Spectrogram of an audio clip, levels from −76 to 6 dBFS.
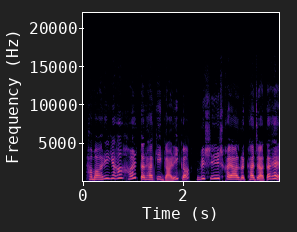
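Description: Buffer tearing runs from 1.32 to 2.13 s. The program writing the playback ring buffer and the hardware reading it cross every period, splicing a small slice of speech from roughly 70 ms earlier into each cycle. The hard joins make a robotic 50 Hz buzz, which fits a 20 ms buffer.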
